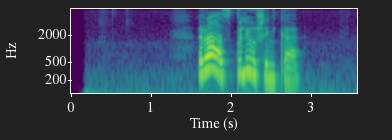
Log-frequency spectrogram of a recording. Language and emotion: Russian, positive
